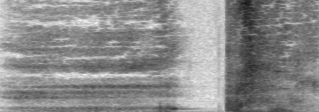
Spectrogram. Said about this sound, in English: … sneezes and just on the wall, like, splatters the Nickelodeon logo.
